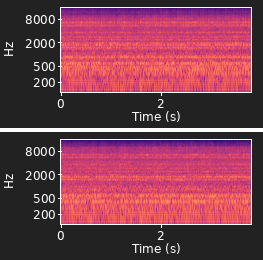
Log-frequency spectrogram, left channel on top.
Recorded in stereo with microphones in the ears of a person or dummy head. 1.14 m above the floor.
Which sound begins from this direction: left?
An engine running, at 0.0 s.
